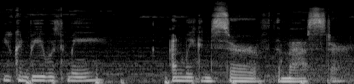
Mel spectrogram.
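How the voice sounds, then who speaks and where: A woman's voice: low voice, steady tone, a little slow, over music. A woman playing the hero's sweetheart in a vampire radio play. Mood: seductive, entranced.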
